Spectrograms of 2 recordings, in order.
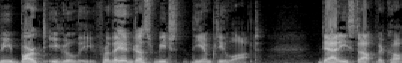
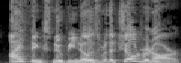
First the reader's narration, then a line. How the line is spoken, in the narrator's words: cried Mother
